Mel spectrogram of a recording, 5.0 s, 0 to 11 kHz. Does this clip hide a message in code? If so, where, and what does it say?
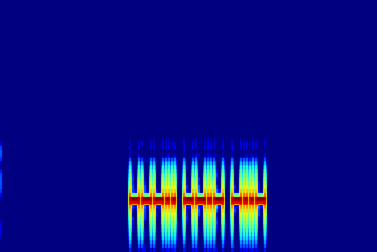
Yes: Morse code from 1.7 to 3.5 s, heard as a keyed tone, about 29 wpm, 700 Hz. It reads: 8QX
